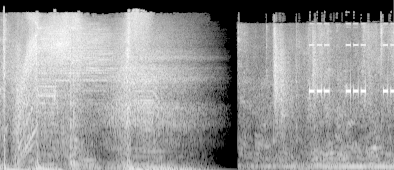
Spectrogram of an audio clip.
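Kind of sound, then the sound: signal or alarm, alarm clock ringing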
